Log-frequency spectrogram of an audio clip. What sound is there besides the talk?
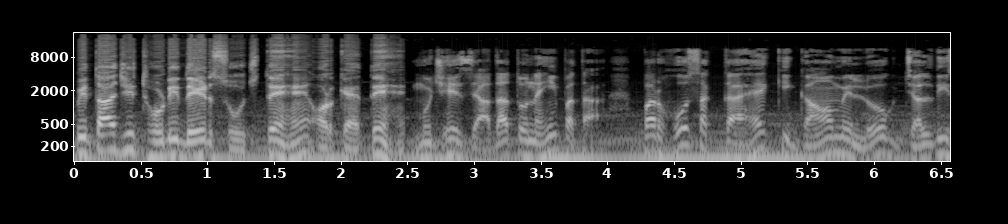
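None of the usual background noises is heard.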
